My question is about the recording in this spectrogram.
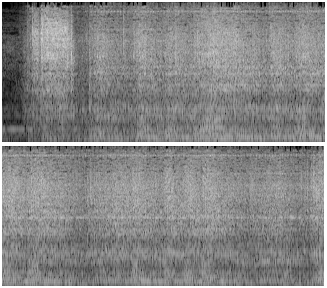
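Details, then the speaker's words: Motorcycle that made a bad engine noise, restarted after the four head nuts were tightened: settles into a steady, even beat with a couple of blips, no ticking, popping or smoke; normal running after repair. "तो दोस्तों देखिए यह दुआ भी मारना बंद कर दिया है कि अब यह भूमि नहीं मार रहा और यह मोटरसाइकिल आवाज भी नहीं कर रहा है"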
